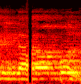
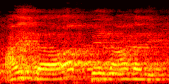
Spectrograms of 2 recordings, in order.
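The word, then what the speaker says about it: عند رب العالمين: Ada bacanya Inda Rabbul, yang betul Inda Rabbil Alamin.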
